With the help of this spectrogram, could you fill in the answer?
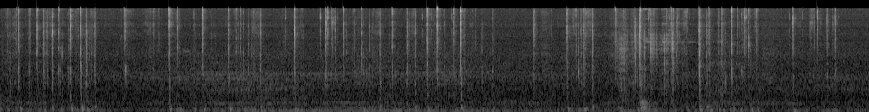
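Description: Fast fingertip typing on an aluminium laptop with plastic keycaps gives a dense, uneven stream of sharp, bright key clicks. The clicks are short and dry, with a steady low hum underneath throughout.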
